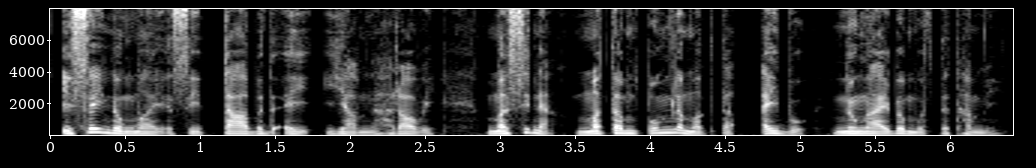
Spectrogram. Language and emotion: Manipuri, happy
